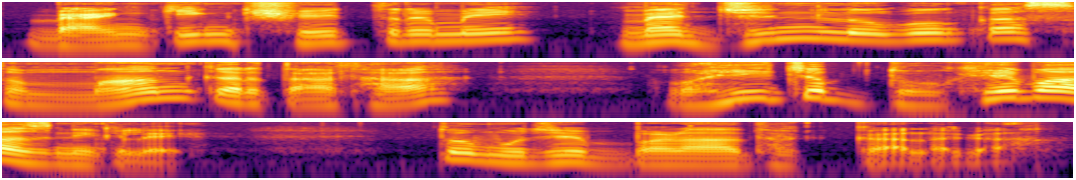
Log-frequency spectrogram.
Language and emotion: Hindi, sad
